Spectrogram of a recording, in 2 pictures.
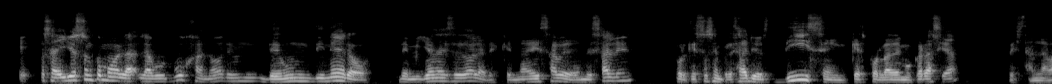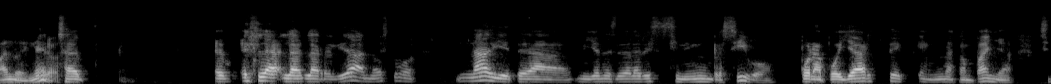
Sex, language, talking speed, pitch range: male, Spanish, 175 wpm, 105-145 Hz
